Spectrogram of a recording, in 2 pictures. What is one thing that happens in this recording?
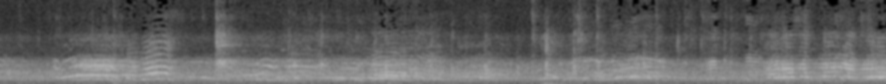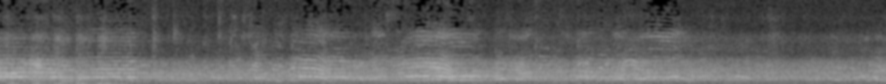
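Young women shout and call out to each other across an outdoor field.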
